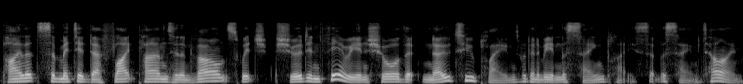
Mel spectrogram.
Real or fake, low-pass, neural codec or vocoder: fake; 7.2 kHz; codec, 16 kHz, 2 kbps, FunCodec, trained on LibriTTS, 25 frames a second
